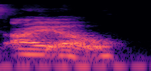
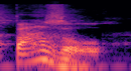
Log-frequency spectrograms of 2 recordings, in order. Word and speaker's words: basil: way that we would pronounce the name of a hotel owner in Torquay in Fawlty Towers, if anyone's ever seen that. And that's Basil, for sure.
